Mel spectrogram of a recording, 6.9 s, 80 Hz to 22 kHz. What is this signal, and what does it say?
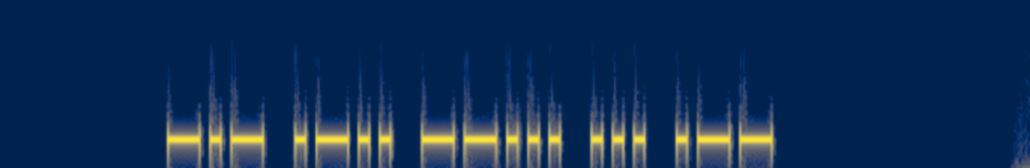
Morse code, heard as a keyed tone, about 20 wpm, 700 Hz. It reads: KL7SW
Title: Speed Racing - USA 2x2 Call Signs 17wpm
